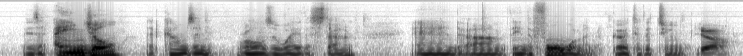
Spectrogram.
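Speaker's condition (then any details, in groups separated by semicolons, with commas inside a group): No condition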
